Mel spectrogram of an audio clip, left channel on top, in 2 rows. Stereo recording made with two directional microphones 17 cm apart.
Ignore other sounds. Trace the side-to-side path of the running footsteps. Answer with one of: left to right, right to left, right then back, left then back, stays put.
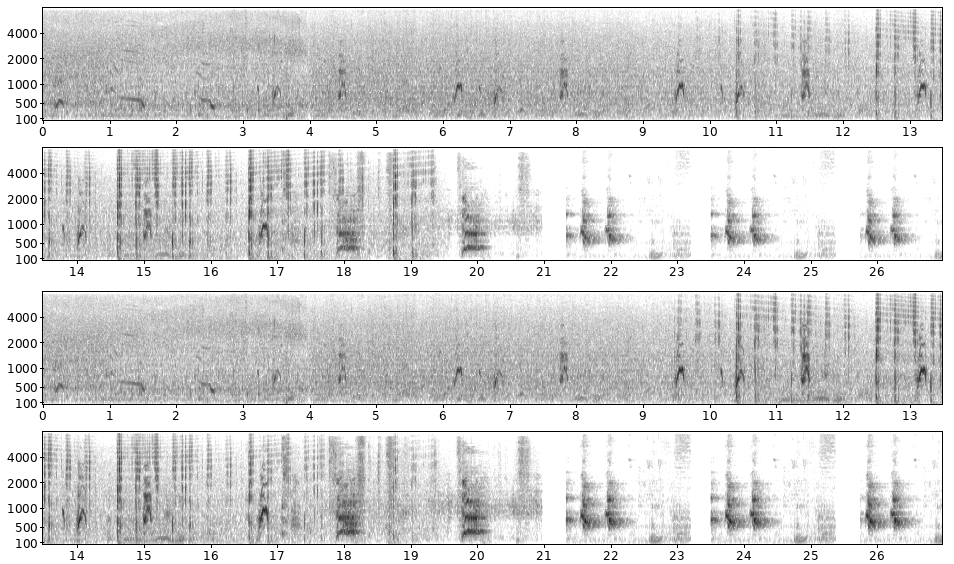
right to left.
